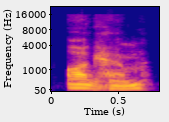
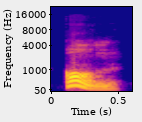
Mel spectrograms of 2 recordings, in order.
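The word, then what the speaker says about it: Ogham: language of the trees, which looks like it would be pronounced Oghem, O-G-H-A-M, or O-G-A-M, but it's actually pronounced Om.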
